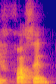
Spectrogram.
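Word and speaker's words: fasten: नहीं बोलता है क्रिस्मस बोलते हैं वैसे ही फसन फ का मतलब होता है कसना किसी चीज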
